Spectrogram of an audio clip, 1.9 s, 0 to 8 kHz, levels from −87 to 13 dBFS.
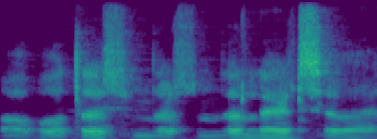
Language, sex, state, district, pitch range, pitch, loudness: Hindi, male, Bihar, Saharsa, 115-120 Hz, 120 Hz, -26 LUFS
